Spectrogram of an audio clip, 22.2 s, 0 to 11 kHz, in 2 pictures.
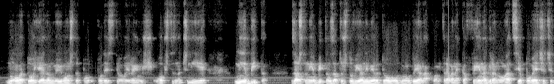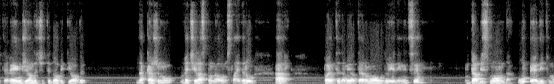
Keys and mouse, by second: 17.4-19.0 drag, 21.6 Tab.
